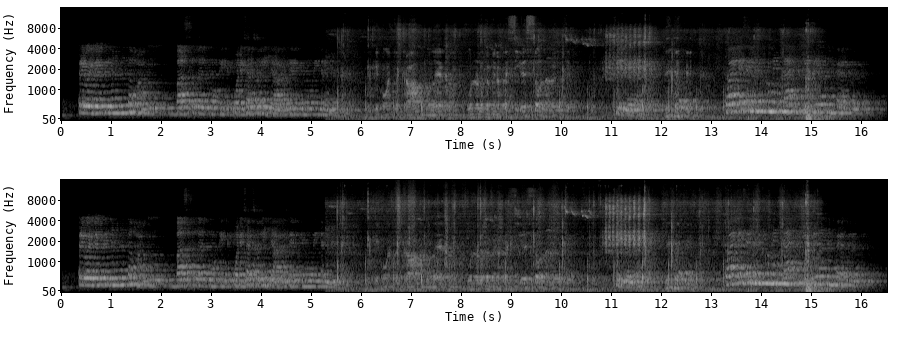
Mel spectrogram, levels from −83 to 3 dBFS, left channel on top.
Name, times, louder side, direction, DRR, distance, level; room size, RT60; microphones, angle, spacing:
voice 1, 0.3-1.9 2.1-5.4 11.0-11.6 12.3-12.5 13.2-15.8, equal, 20° right, -4 dB, 6.1 m, -39 dB
Walk footsteps / Bird vocalization bird call bird song, 5.3-15.2, right 4 dB, 80° right, 2.3 m, -44 dB
voice 2, 6.0-10.3 12.1-12.6, left 1 dB, 60° left, 4 dB, 2.6 m, -44 dB
19.0 x 18.0 x 9.2 m, 2.1 s
head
